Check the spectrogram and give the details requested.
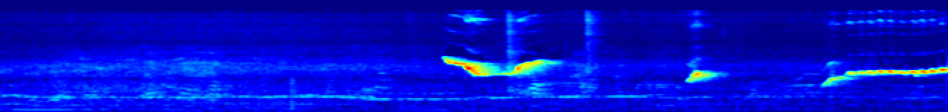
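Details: White-rumped shama kept caged on a terrace: after several seconds of steady low hum, a few loud clear whistles appear, one swooping down and up, then a short slur, then a long rising whistled phrase at the end.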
